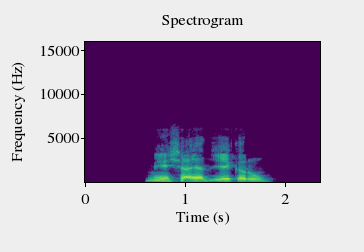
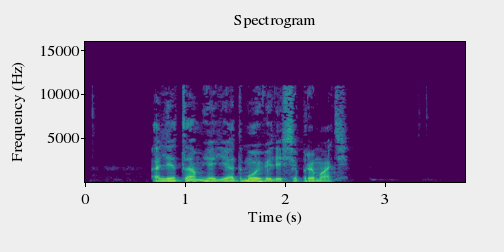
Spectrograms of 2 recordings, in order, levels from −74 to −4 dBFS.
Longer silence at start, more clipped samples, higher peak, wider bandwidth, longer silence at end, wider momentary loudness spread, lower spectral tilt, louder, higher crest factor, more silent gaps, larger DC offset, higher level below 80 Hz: about the same, 0.6 s vs 0.65 s; neither; about the same, -2 dBFS vs -2 dBFS; second, 6.4 kHz vs 11.5 kHz; second, 0.5 s vs 1.2 s; about the same, 12 LU vs 10 LU; first, -7.5 dB/octave vs -5.5 dB/octave; first, -16 LUFS vs -19 LUFS; about the same, 16 dB vs 20 dB; neither; neither; second, -60 dBFS vs -42 dBFS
